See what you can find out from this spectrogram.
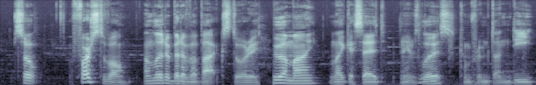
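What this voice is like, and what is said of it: Scottish accent. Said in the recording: “my accent ... with a bit of a different accent ... Scottish English ... listening to Scottish accents ... bring you my accent”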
